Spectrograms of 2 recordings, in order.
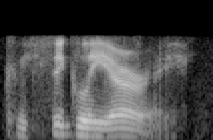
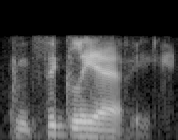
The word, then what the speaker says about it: consigliere: I'm sorry, one of my great friends often referred to the process, as a consigliere. – Yeah. – How do you pronounce that word? – Consigliere. – Consigliere.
